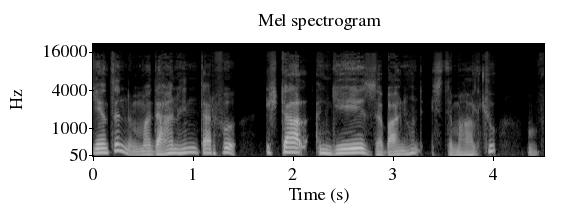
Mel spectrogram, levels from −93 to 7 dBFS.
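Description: Lost packets rebuilt from error correction occur at 0.37 to 0.51 s, just before "مداحن ہندِ", and at 3.17 to 3.23 s, after "اشتعال انگیز زبانہ". The decoder filled each loss with the low-bitrate copy carried by the next packet, so the speech runs on without a gap, but those stretches sound rougher and noisier.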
